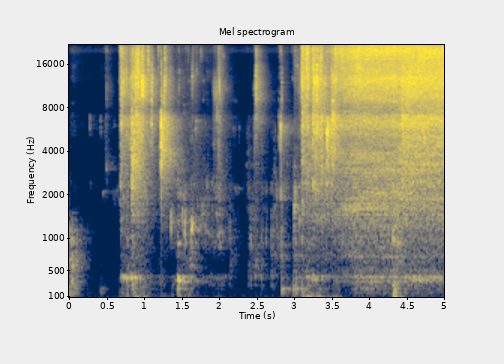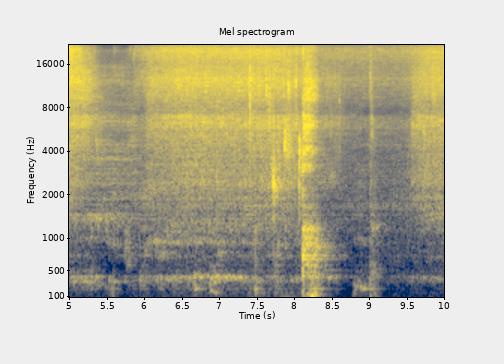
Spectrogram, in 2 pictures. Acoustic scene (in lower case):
restroom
